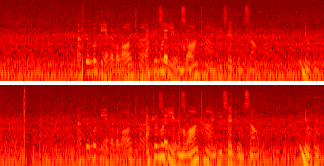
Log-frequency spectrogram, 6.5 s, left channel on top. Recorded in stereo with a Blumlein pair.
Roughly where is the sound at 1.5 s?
Ahead.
